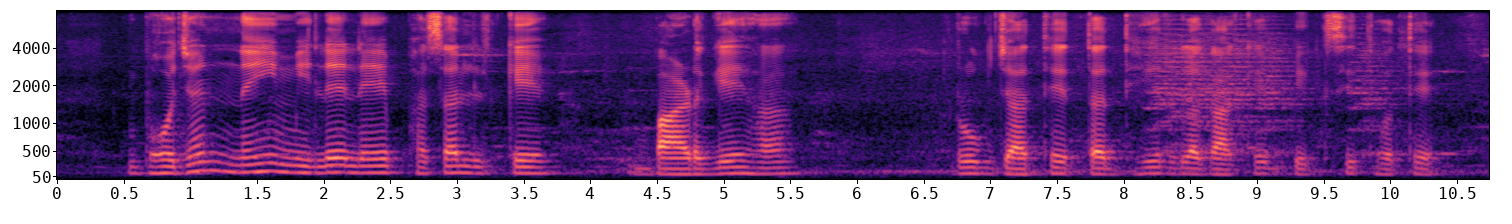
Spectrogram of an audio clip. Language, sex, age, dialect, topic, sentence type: Chhattisgarhi, male, 31-35, Western/Budati/Khatahi, agriculture, statement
